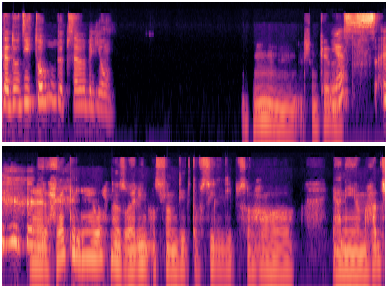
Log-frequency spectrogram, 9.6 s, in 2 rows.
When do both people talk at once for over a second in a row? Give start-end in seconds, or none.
none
